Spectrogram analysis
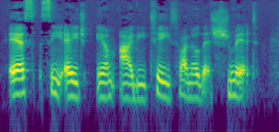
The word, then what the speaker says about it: Schmidt: h e r i and her last name is spelled s c h m i d t so I know that's Schmidt and um she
